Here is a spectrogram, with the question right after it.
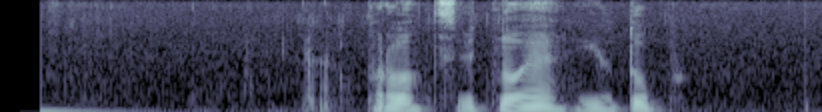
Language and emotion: Russian, neutral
